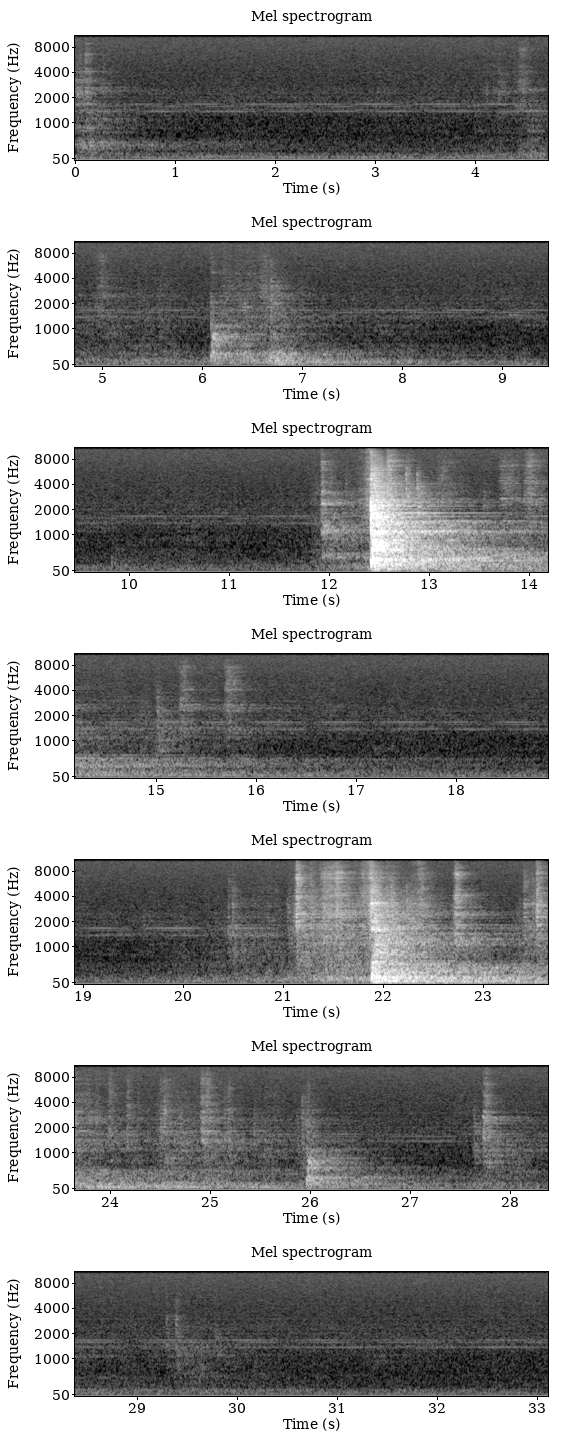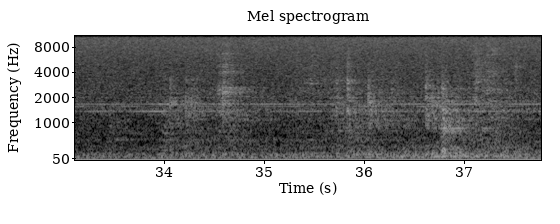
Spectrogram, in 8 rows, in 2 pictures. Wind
0:19.9 0:30.9

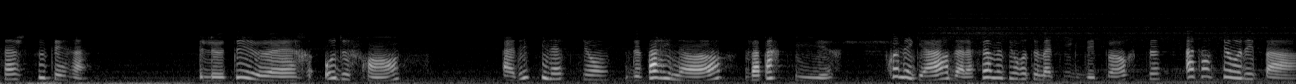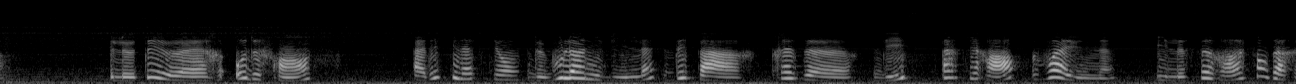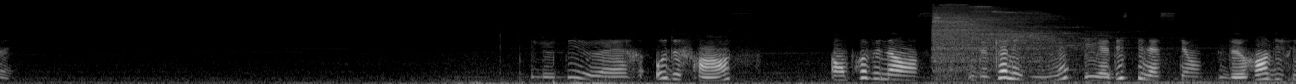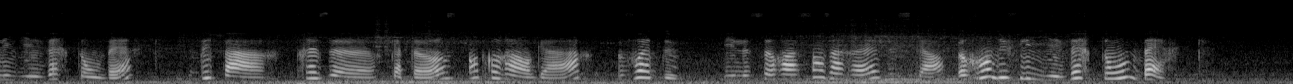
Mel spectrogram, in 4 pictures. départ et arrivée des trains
0:07.9 0:21.8, 0:30.3 0:51.8

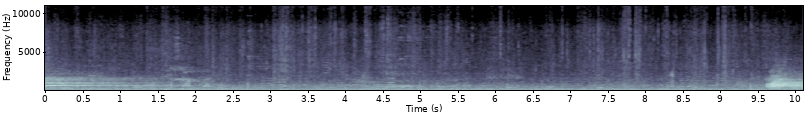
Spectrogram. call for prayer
0:00.0 0:02.2, 0:09.6 0:10.1

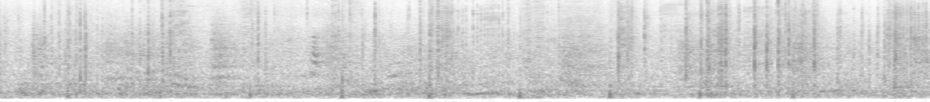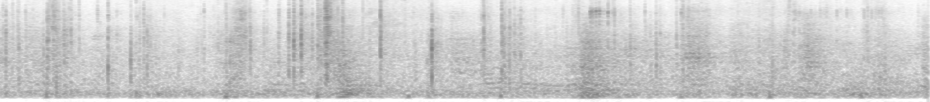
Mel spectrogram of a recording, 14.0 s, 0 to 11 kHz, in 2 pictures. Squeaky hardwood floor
0:00.2 0:10.0

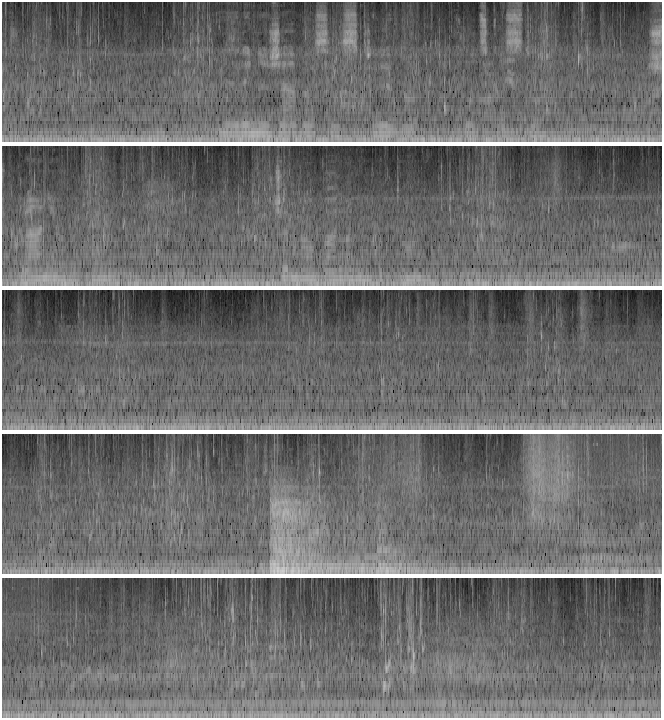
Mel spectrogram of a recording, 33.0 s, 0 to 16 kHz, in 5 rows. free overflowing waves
0:01.7 0:13.3, 0:19.9 0:32.9

